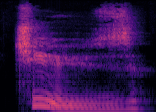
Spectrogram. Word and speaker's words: choose: Well, in this case, the S is actually pronounced like a Z. Z. Choose, choose, choose.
